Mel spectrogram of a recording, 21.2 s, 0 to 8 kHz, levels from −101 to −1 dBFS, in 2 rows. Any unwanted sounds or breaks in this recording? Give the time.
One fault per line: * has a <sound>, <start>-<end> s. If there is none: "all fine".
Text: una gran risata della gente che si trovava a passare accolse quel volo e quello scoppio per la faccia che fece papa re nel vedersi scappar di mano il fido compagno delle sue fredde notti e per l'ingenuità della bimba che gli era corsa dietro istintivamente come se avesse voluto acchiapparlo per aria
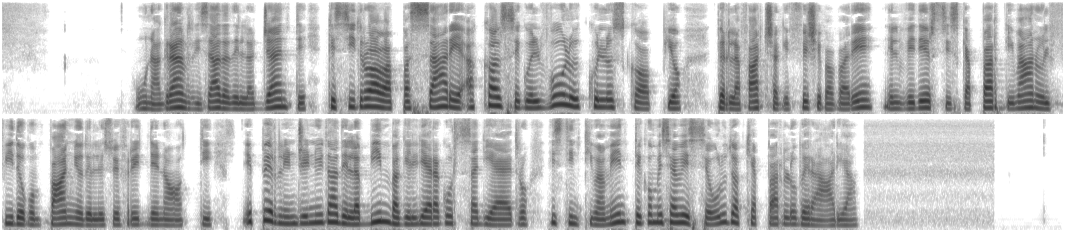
all fine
